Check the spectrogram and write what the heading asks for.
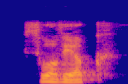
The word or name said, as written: slovjok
